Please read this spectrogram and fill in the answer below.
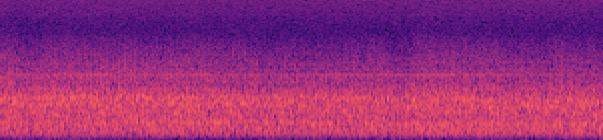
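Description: Gas jetting from a blown-out offshore well: a loud, steady rushing noise that does not change.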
